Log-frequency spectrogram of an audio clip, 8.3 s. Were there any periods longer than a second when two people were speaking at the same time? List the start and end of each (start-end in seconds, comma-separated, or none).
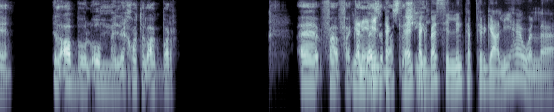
5.2-6.4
